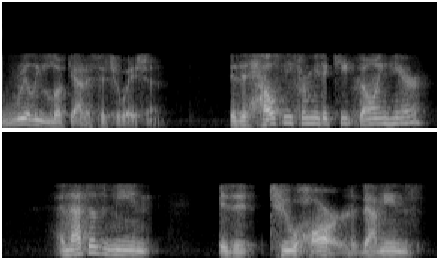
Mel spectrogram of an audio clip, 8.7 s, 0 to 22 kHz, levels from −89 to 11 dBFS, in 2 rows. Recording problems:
garbled, watery; badly; nothing above 4 kHz
abrupt cut into speech; at the start

